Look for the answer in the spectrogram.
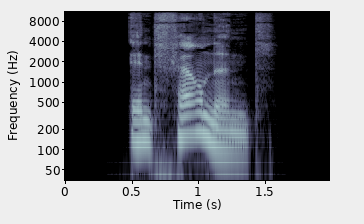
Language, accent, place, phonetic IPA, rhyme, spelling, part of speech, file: German, Germany, Berlin, [ɛntˈfɛʁnənt], -ɛʁnənt, entfernend, verb, De-entfernend.ogg
- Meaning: present participle of entfernen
